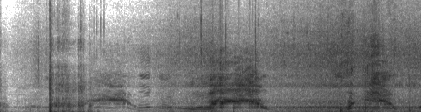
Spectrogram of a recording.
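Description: A young girl crying out and wailing in several high-pitched cries during a struggle, with a sharp knock about half a second in.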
